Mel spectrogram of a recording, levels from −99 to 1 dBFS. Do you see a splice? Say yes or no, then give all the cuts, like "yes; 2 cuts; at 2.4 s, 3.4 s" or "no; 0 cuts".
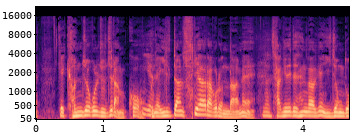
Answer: no; 0 cuts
